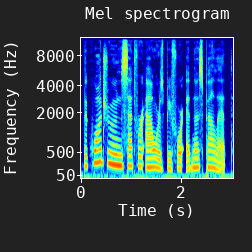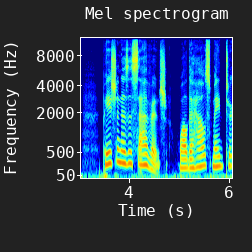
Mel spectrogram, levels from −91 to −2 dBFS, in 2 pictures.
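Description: Speech, with no technical faults.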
